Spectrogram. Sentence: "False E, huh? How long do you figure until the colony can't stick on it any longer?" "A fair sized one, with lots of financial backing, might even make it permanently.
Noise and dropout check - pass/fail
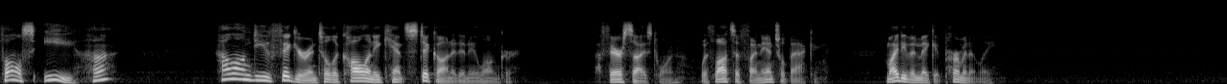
pass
